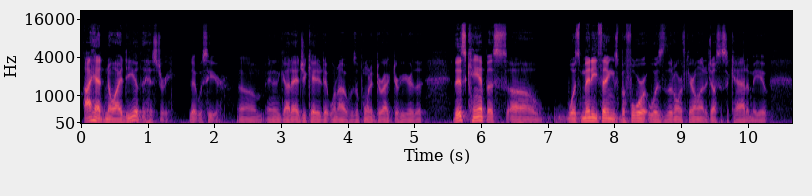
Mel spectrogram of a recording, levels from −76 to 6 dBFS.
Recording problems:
uneven, jittery; slightly; from 4 to 9.5 s

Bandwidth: 13.5 kHz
